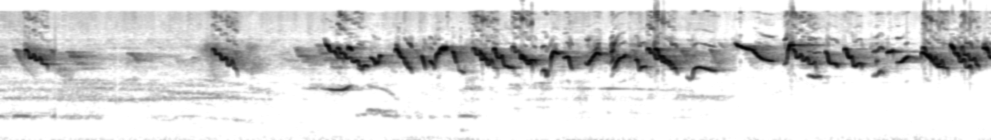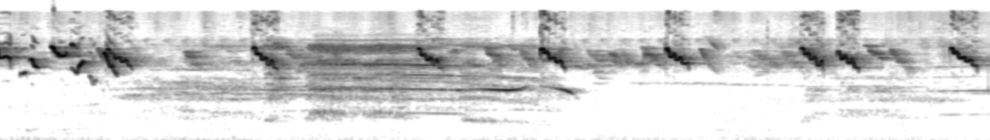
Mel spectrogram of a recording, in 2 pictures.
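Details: Lombok yellow white-eye, kecial kuning, calling as a lure meant to stir quiet birds into singing: rapid high twittering chirps and thin squeaky notes in dense bursts, a fuller trilling rush around the middle, then sparser chirps.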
